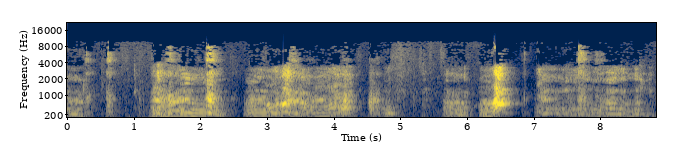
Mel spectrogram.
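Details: A female Siberian Husky attacking a pig, unusually vocal, gives drawn-out, throaty, wavering vocalisations broken by short sharp yelps.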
